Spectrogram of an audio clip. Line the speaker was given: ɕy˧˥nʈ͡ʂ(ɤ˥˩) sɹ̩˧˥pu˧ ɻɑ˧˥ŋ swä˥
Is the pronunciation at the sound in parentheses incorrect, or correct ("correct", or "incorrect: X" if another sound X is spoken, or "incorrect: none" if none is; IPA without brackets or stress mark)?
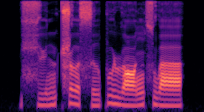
correct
